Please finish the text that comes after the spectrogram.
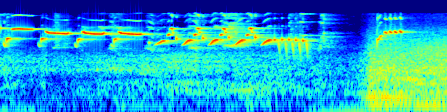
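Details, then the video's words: Belgian canary singing very loudly: sharp high whistled notes repeated in short series, then quick rising chirps and a buzzy rattling trill, ending in a burst of background noise with a few more high notes. "o canário belga canta muito forte"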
